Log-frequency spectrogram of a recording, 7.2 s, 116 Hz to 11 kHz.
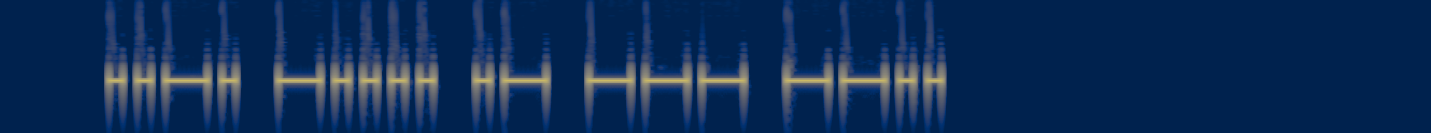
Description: Morse code, heard as a keyed tone, about 17 wpm, 700 Hz. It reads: F6AOZ
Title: DXCC-100 Call Signs - 5 Characters - Repeated 3x - 17wpm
